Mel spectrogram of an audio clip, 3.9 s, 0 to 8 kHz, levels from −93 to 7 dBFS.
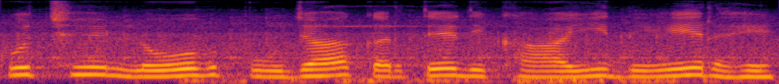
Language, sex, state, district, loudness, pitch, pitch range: Hindi, female, Madhya Pradesh, Umaria, -15 LUFS, 190 Hz, 175-210 Hz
